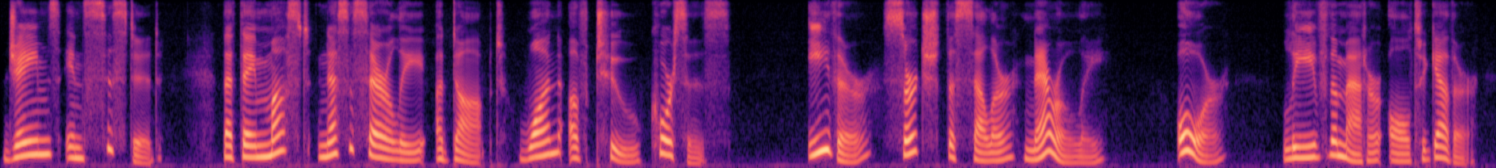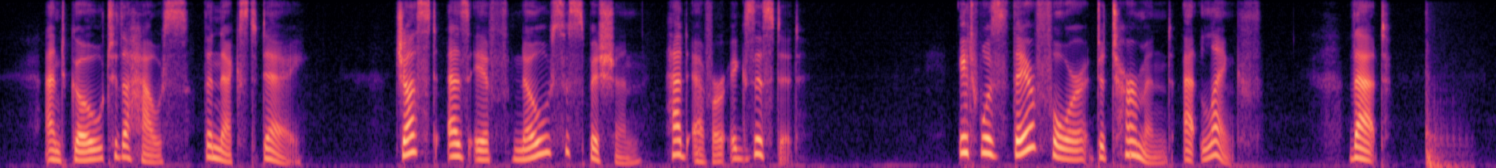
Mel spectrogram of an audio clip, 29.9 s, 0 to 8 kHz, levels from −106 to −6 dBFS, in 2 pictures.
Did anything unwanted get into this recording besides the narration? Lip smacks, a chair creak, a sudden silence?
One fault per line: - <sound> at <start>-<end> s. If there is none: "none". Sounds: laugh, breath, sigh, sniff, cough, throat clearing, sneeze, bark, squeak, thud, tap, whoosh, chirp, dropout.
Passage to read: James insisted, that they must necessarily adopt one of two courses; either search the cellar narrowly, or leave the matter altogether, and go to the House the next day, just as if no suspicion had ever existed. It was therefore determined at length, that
- thud at 29.2-29.7 s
